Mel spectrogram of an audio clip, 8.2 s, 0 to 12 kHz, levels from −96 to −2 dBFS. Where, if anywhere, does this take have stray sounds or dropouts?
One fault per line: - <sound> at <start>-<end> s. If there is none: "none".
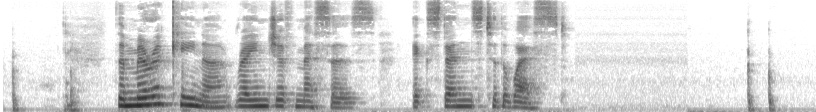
none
